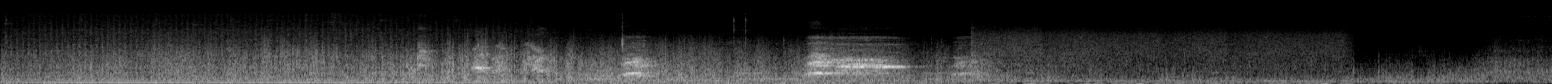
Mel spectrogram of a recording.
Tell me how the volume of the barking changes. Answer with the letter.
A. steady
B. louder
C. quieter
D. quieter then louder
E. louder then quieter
D.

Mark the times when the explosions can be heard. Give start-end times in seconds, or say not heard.
9.7-10.1.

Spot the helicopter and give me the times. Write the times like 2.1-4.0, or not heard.
0.0-15.4.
